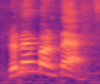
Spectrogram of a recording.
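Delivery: ordinary talk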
